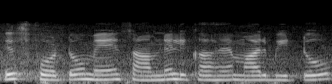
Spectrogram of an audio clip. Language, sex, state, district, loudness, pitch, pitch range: Hindi, female, Haryana, Jhajjar, -17 LUFS, 215 Hz, 205-235 Hz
